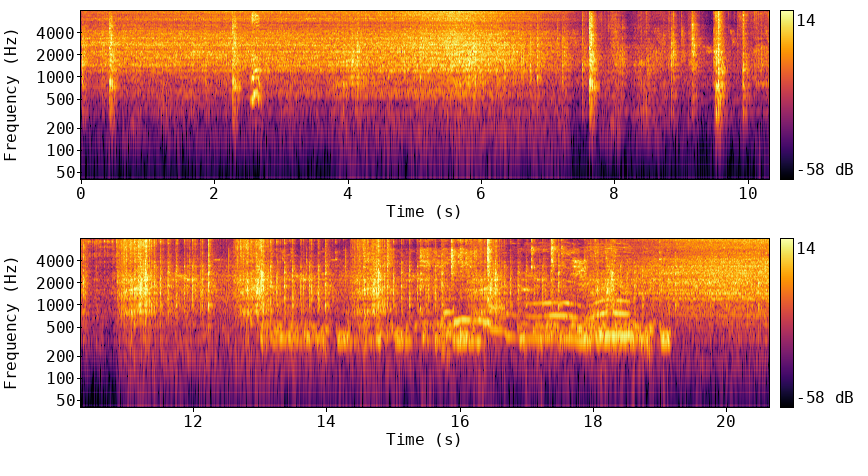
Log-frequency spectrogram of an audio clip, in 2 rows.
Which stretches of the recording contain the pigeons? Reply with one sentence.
The pigeons can be heard from 12.9 to 19.2 s.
